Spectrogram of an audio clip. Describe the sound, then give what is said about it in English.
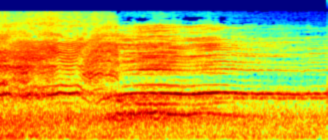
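A person imitates the squealing oink of pig-like guards being pushed off a cliff, one long, high-pitched, wavering squeal held for a couple of seconds, loud with no other talk. “As they oinked off the cliff”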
